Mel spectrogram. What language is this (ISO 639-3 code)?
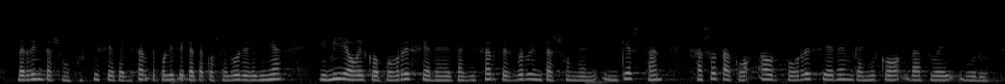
eus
